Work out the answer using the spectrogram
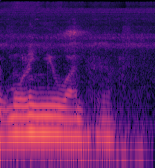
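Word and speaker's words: Wulingyuan: Mao ko pronunciation Wuling Yu. Ang spelling mo Wuling Yuan. It should be Wuling Yuan.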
